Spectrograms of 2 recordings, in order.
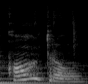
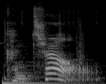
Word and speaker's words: control: Nós estamos aqui duas sílabas: con-trol e o acento vai ser na segunda. Então em vez de você falar "cóntrol", vai ser "contrôl" e o som do ó é esse daqui do "Schwa". É um som muito comum em inglês, tá? É o som, na verdade, mais comum em inglês, é um som que a gente não tem em português, que é um "Hã"... É o "con", "control". "Control".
